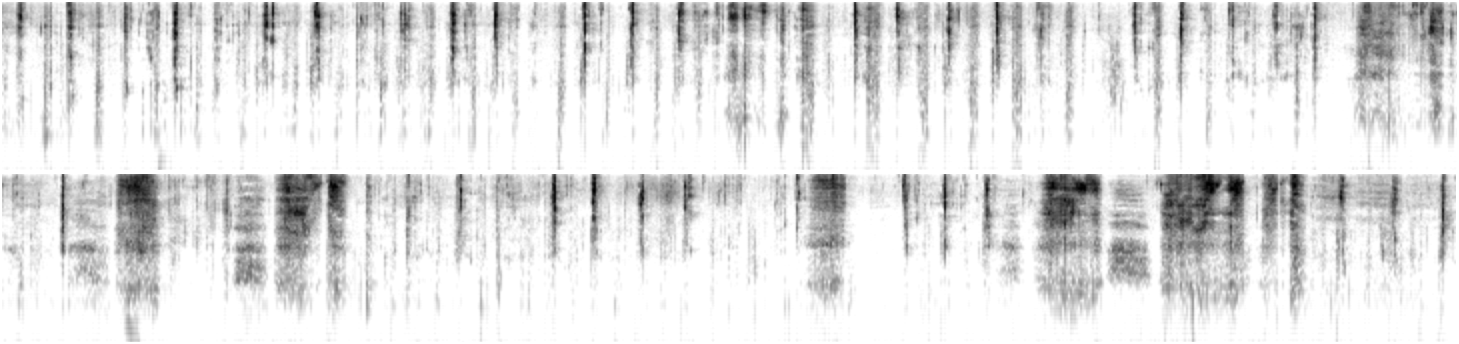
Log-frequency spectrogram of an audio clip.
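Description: Close-miked chewing and biting of a braised pig's trotter, its skin full of collagen: many wet clicks throughout, with a few louder stretches in the middle and near the end.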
